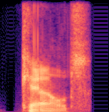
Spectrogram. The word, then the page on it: Kelt: British English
